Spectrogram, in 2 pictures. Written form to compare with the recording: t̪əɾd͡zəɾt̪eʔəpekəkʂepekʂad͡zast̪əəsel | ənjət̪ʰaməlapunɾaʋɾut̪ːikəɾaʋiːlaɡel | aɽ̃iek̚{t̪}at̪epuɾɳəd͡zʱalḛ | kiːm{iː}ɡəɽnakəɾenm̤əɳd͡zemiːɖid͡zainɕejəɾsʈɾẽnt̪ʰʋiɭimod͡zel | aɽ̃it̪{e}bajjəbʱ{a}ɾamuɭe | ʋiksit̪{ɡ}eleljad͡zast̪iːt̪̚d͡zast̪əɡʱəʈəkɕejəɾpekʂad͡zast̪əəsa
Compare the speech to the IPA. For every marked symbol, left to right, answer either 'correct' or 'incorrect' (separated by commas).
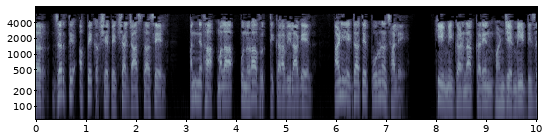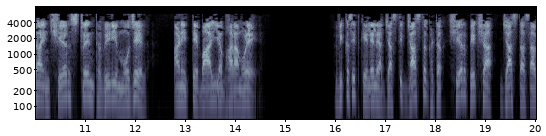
incorrect, correct, correct, correct, incorrect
